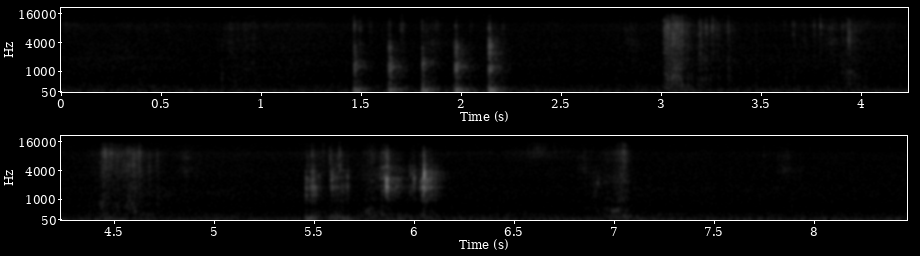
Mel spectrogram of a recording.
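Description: Small wooden-block alphabet stamps knocking and clicking against the table, ink pad and their wooden box as a letter stamp is picked out, inked and pressed onto a paper strip. A quick run of light taps comes about one and a half seconds in, and the sharpest clicks about six seconds in.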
